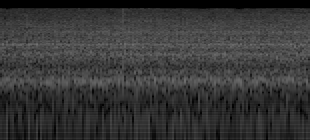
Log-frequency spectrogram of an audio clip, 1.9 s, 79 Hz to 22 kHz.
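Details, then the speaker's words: Be Quiet! Dark Power Pro 10 750W 80 Plus Gold PSU fan, camera held close, while the system ramps to load: an even airy whoosh with a faint steady tone, fan speed barely rising from idle; normal fan running. "here's what it sounds like on the power supply you see that the fan speed didn't really speed up as much uh from the uh idle position"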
